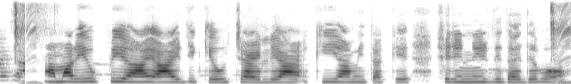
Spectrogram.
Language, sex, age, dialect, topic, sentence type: Bengali, female, 18-24, Northern/Varendri, banking, question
